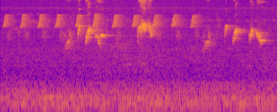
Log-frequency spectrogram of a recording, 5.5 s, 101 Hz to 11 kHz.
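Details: Ché-style song of a red-whiskered bulbul, decoy-bird trapping, 30 May 2016; repeated bursts of lively, sliding, chattering phrases alternate with a rapid, regular series of high flat pulses throughout.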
